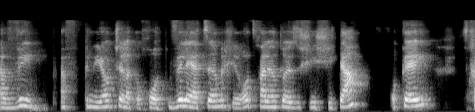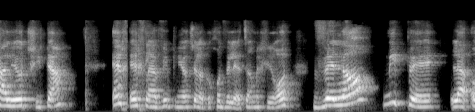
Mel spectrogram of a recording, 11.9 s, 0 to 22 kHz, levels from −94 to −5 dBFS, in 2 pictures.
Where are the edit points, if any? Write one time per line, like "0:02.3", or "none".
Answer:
0:07.5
